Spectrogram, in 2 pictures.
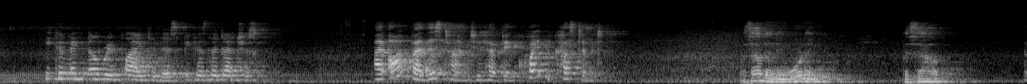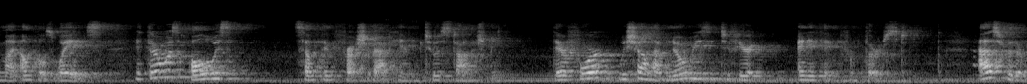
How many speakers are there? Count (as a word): three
